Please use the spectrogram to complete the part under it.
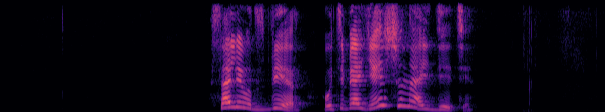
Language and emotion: Russian, positive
